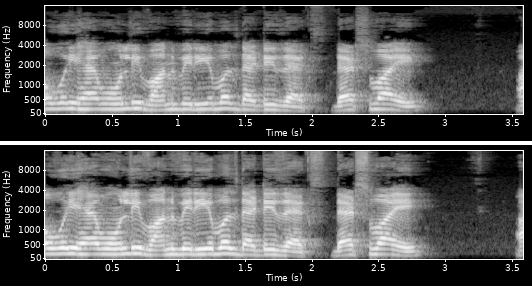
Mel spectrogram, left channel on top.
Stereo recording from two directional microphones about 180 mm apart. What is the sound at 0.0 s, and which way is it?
Speech, 35° right (ahead or behind).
